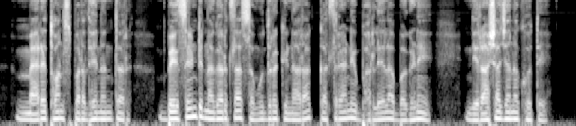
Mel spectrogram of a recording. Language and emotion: Marathi, sad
